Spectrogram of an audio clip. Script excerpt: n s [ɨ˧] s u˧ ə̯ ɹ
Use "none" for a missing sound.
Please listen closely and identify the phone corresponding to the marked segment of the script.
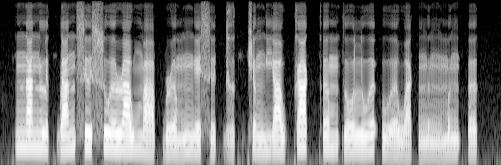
ɨ˧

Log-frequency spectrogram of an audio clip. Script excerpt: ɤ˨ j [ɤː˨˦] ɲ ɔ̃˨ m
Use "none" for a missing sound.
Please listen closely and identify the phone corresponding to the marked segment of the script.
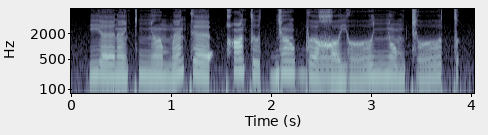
ɤː˨˦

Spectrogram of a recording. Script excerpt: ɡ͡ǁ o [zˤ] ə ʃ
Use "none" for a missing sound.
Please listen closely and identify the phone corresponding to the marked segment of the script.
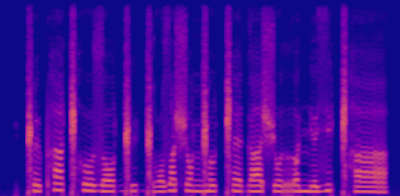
zˤ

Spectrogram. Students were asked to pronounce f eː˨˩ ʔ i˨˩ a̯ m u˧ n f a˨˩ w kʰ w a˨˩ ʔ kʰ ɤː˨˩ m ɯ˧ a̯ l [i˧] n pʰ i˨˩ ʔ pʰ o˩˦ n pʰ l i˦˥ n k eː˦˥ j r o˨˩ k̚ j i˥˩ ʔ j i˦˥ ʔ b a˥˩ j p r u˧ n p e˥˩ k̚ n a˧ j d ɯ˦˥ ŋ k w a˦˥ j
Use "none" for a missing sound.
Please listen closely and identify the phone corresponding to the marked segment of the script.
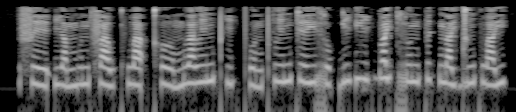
i˦˥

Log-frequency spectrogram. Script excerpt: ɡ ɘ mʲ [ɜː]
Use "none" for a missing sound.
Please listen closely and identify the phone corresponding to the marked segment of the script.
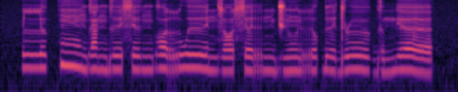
ɜː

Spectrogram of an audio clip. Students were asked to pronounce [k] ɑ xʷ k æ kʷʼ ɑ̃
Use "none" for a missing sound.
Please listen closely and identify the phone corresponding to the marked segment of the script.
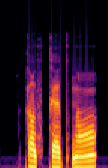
k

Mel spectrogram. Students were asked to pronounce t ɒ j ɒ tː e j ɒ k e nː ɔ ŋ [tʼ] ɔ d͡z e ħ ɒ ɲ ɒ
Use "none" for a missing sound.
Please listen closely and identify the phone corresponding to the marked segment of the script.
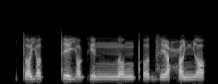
tʼ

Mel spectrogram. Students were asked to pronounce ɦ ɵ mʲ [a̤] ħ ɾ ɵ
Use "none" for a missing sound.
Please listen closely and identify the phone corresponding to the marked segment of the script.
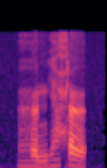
a̤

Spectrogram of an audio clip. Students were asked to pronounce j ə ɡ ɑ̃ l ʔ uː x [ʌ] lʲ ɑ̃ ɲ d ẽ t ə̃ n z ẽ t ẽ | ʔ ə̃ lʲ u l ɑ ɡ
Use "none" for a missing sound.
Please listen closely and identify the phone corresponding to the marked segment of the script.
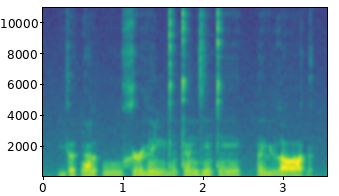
ə˞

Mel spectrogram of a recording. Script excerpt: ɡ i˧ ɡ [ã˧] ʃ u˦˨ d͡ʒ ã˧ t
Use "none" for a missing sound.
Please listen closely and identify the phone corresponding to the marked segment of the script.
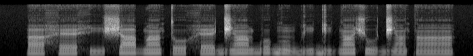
ã˦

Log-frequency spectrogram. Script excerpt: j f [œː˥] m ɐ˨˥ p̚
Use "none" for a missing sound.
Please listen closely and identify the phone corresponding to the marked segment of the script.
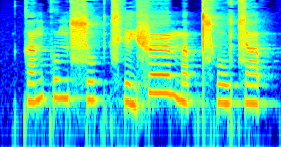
œː˥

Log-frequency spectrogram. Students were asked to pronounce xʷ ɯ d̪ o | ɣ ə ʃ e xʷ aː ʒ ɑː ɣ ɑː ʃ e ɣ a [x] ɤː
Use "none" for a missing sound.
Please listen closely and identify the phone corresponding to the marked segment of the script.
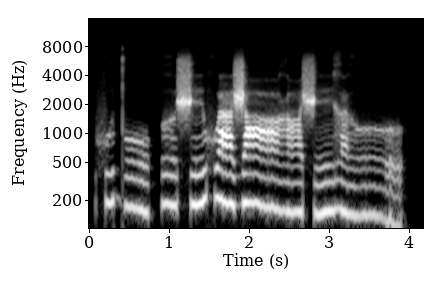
ɣ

